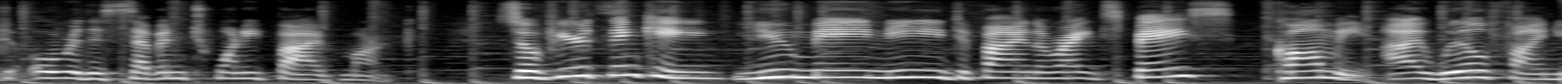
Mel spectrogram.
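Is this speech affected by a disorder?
No.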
